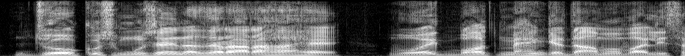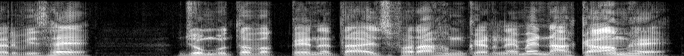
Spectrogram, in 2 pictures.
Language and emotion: Urdu, angry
